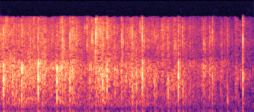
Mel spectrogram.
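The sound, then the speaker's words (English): A church audience claps steadily to praise God during a sermon, many overlapping hand claps forming a dense, bright patter at an even, fairly loud level with no talking over it. “Come on, clap because God's good right now.”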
